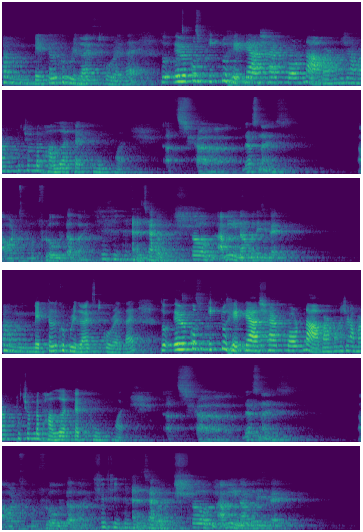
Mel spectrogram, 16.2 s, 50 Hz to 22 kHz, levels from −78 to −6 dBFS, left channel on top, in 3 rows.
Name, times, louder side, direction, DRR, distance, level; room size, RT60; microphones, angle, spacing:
voice 1, 0.0-3.0 3.3-7.6 12.3-12.7 13.5-13.6, right 3 dB, 40° right, 5 dB, 0.4 m, -30 dB
voice 2, 7.8-9.7 10.7-14.9, left 1 dB, 20° left, 1 dB, 0.6 m, -37 dB
7.8 x 4.2 x 3.6 m, 1.4 s
head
